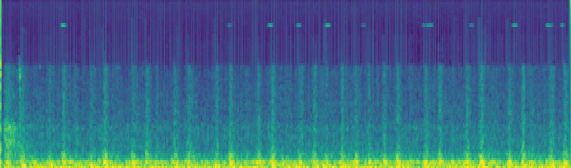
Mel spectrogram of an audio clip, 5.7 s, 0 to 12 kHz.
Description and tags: This tribal beat was originally a hot dog warmer, recorded on a Zoom H2 when out and about. Of course, it's been slightly modified.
